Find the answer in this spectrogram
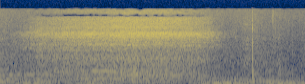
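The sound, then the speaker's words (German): A long, deep breath drawn in through the mouth during a guided breathing exercise, a steady airy hiss lasting over a second, fairly soft, followed by quiet stillness with a couple of faint clicks. “Wir nehmen diesen tiefen Atemzug und atmen ein”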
